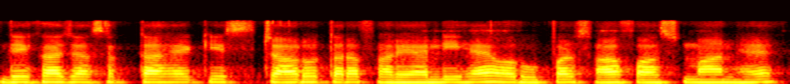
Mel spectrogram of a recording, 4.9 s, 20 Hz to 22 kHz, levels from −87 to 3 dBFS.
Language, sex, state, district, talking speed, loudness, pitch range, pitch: Hindi, male, Karnataka, Bangalore, 170 wpm, -16 LUFS, 125-135 Hz, 130 Hz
